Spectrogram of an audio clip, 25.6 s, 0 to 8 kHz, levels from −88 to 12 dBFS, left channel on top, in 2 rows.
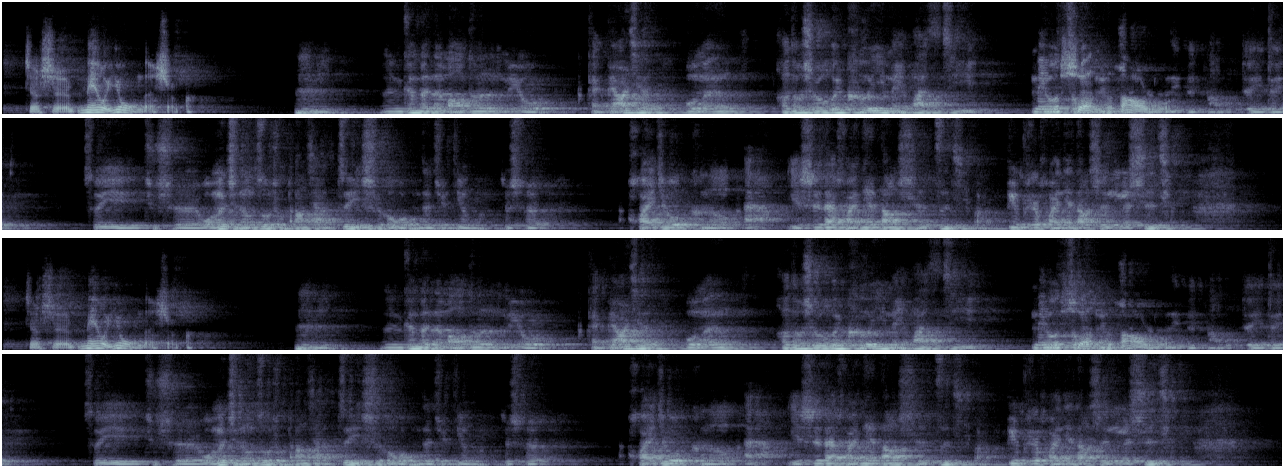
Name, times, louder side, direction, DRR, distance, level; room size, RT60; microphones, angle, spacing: voice 1, 0.2-1.9 10.3-11.8, left 4 dB, 85° left, 8 dB, 0.8 m, -23 dB
voice 2, 2.9-3.3 3.8-5.4 5.9-6.5 6.8-7.4 7.7-9.8 10.3-11.1 11.4-12.9 13.7-18.2 19.1-25.1, equal, 25° left, -2 dB, 6.7 m, -26 dB
26.5 x 21.5 x 5.5 m, 1.3 s
head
